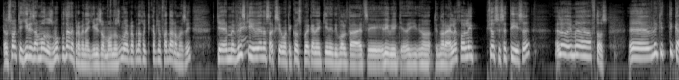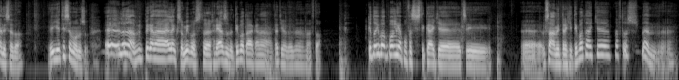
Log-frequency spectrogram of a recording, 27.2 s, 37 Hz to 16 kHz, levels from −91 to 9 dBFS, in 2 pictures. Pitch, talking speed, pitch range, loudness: 170 Hz, 185 wpm, 130-210 Hz, -17 LUFS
